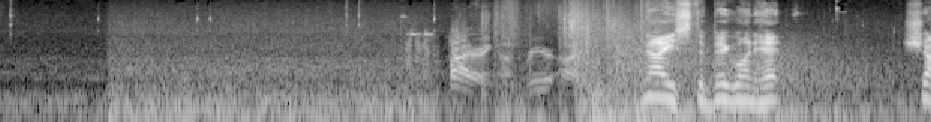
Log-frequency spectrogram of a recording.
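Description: Weapons fire in quick bursts.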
